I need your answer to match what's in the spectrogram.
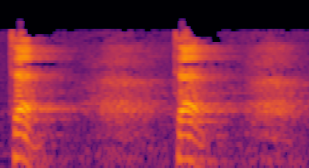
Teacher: huruf ta ini berasal dari ujung lidah dengan pangkal gigi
